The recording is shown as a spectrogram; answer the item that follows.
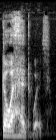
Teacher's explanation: so there's a w sound in the middle there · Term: linking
